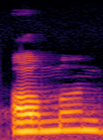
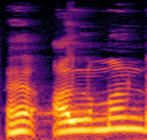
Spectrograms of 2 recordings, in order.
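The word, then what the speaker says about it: almond: देखो क्या लिखा, आमंड ऑयल, आमंड ऑयल, आलमंड ऑयल। तो आलमंड ऑयल थोड़ा बचना है, अपने आप को स्मार्ट बनाना है, तो आमंड ऑयल ही बोलने का प्रयास करना है। लेकिन मॉडर्न में लोग आलमंड भी बोल रहे हैं मेरे भाई।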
